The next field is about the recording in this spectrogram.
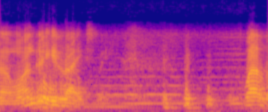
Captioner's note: chuckles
